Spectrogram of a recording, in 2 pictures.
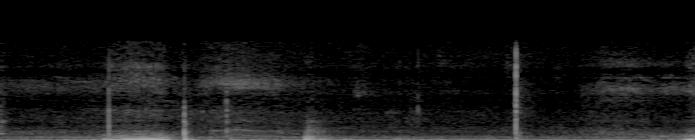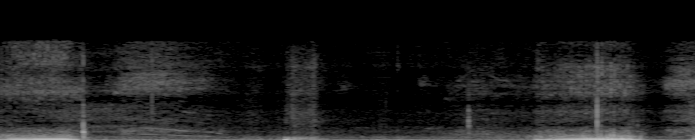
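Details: French Bulldog asleep with its eyes open, snoring indoors: three low, rattling harmonic snores, each about half a second long and roughly three seconds apart, with faint clicks and soft rustles in a quiet room between them.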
